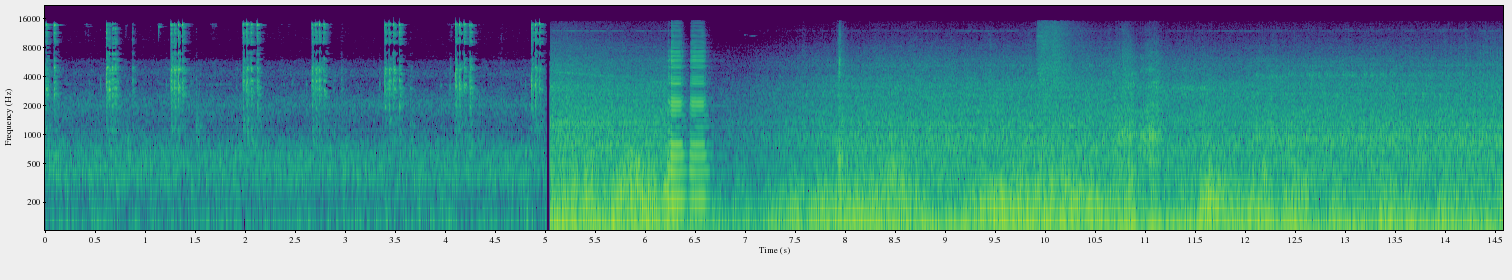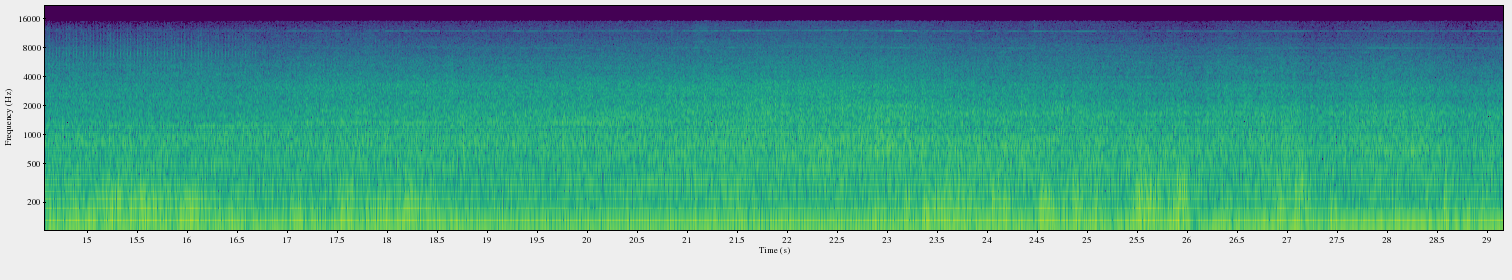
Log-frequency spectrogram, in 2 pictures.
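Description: Heavy diesel trucks running close by, a semi tractor and a heavy wrecker, giving a loud, steady engine rumble. For the first few seconds, before the rumble starts, there is a regular clicking about every two-thirds of a second.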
